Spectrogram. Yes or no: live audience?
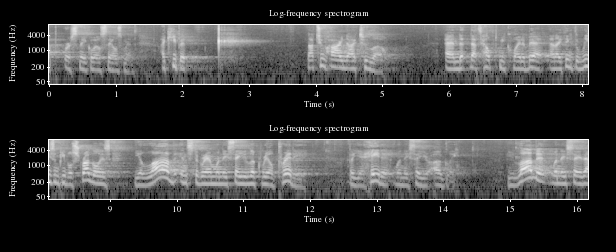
yes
